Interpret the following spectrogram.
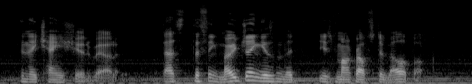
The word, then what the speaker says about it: Mojang: it that's the thing Mojang isn't the is Minecraft's developer mcraft Mojang bought Minecraft of Notch for couple million basically Notch is not even involved in it anymore um it's pronounced moyang which is cringe 2.5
